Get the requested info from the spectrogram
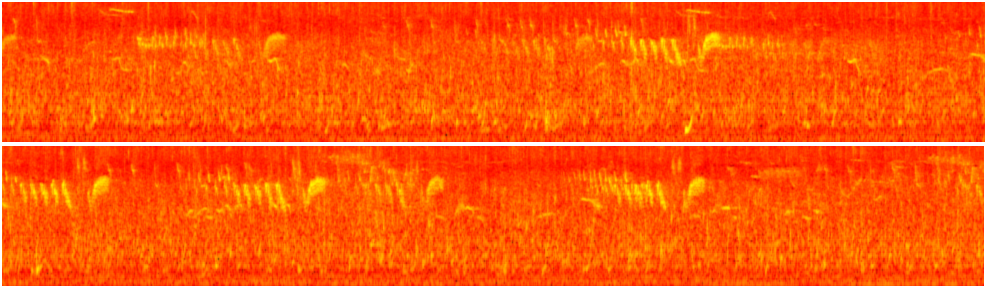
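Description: Running water, like a stream, with a trilling call of rapid pulses and quick chirping glides repeating about every five seconds.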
